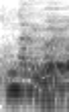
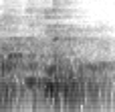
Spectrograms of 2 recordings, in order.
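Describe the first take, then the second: First: Said in the usual way. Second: 혼나는 거예요 said through a laugh, slower; laughing repeat. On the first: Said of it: "repeat with laugh". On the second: Shown as a demonstration. Pastor laughs as he repeats 혼나는 거예요 to the flock.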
